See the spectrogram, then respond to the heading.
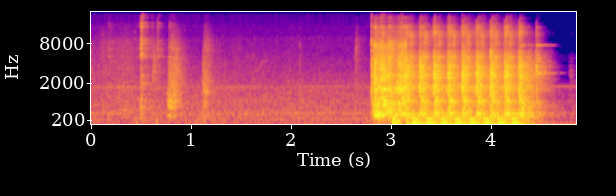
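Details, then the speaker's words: Aprilia RS 125 two-stroke, first start attempt after 4 years in a barn, 1:40 premix, garage at 34 °C: brisk, even cranking at about three to four pulses a second that never catches; no start because the fuel valve was closed. "so the gas valve was closed let's try it again so it was closed"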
